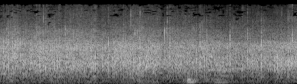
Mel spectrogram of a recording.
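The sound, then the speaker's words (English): Steady, dense applause from a sizable audience, many hands clapping at once in a continuous wash of sound for several seconds, loud. “And it's, you know, we clap in here, but we are children of dispersion in our society, in our culture.”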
